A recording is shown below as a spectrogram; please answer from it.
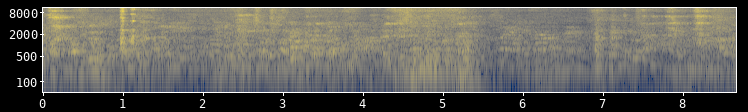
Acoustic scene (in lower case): restaurant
